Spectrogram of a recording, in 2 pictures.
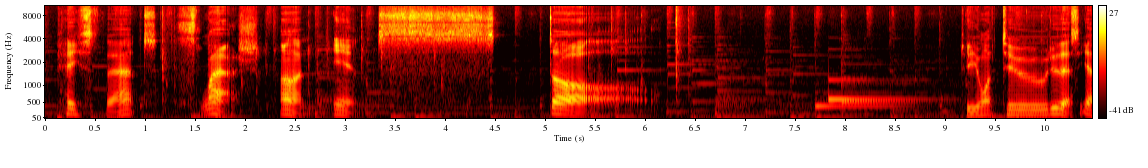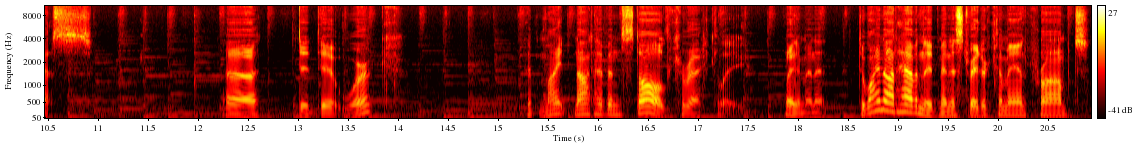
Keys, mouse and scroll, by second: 0.4 ctrl+v, 1.6-4.4 typing, 5.6-6.8 typing, 10.5 Return, 17.7 Right, 17.7 BackSpace.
